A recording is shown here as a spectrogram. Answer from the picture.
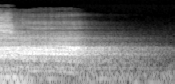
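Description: A drawn-out vocal sound from an animated character's voice, trailing off about a second in, then quiet.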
